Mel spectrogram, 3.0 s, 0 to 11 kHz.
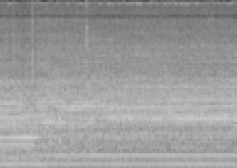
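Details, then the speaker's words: Small generator after carburetor replacement, under load, holding 60.5 Hz, having run between 60 and 61 Hz indoors; steady constant drone with no hunting or surging; normal steady running. "60.5. Yeah, we're holding. That's perfect. It ran between 60 and 61 in the house."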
